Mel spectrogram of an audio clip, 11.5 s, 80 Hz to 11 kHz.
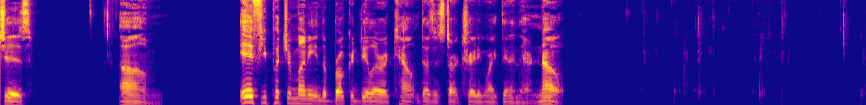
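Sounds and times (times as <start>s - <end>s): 
speech: 0.0s - 0.5s, 1.6s - 2.2s, 3.2s - 7.6s
sipping Smartwater from a bottle: 8.2s - 11.5s
swallowing: 8.4s - 11.5s.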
